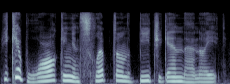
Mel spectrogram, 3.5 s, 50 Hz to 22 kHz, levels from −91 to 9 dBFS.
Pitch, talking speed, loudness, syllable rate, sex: 205 Hz, 190 wpm, -17 LUFS, 4.0 syllables/s, female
